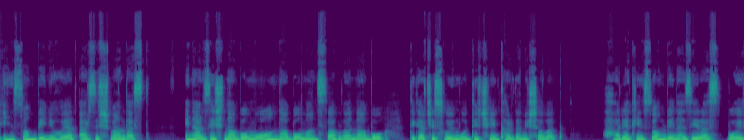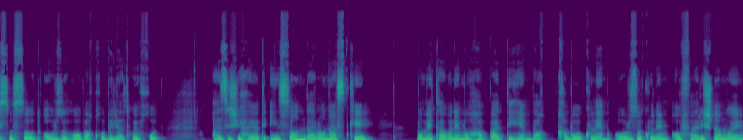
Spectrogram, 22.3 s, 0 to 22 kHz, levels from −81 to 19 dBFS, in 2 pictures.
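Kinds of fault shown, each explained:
No technical fault can be heard anywhere in this speech recording. There is nothing to list under any kind of fault.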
